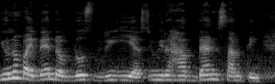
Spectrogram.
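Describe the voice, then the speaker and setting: There is noticeable noise in the background. The woman speaking has a medium-pitched voice. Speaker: vlogger. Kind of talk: casual vlog advice. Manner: halting, with self-corrections.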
